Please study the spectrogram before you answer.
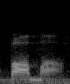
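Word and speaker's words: במה: which Satan fell is Strong's Hebrew word 116 pronounced Bama Bama is most commonly used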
